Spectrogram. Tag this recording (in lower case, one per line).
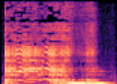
fart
